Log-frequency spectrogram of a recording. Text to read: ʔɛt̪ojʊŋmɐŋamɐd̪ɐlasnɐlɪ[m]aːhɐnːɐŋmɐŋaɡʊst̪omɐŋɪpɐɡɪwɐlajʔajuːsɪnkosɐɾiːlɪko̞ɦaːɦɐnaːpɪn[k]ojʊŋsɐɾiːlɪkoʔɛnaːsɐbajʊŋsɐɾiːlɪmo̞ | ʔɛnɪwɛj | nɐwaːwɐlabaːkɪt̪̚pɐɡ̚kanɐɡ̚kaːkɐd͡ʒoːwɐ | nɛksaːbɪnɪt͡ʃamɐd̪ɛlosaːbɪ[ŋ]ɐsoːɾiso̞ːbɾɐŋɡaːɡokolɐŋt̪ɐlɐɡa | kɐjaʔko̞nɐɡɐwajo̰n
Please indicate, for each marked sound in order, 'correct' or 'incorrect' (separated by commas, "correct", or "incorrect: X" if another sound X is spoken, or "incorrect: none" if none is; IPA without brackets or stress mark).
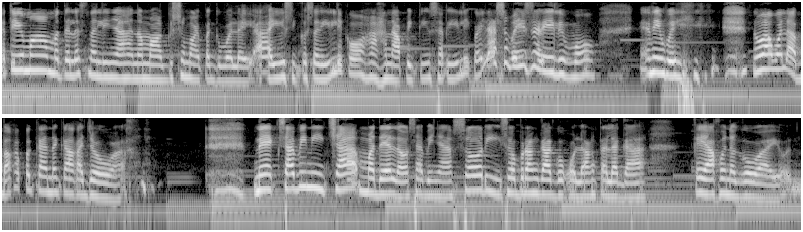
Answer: incorrect: ɲ, correct, incorrect: ɲ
